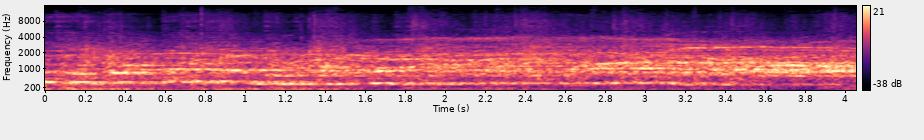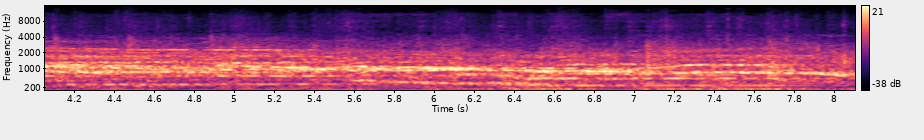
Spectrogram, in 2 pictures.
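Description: A crowd of schoolchildren cheering and shouting over dance music playing in a large hall.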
